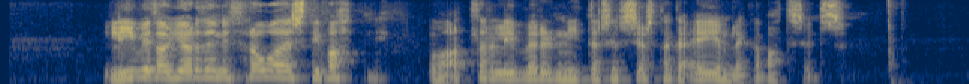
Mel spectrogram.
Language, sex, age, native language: Icelandic, male, 20-29, Icelandic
